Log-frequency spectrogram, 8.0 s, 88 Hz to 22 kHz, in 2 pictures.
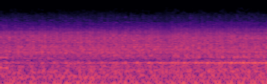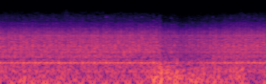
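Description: A diesel truck engine, the motorhome's Ford F-4000, idling steadily with a low clattering rumble and a constant hum.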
